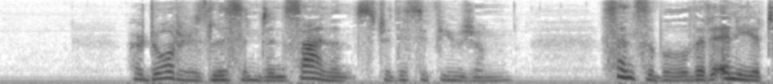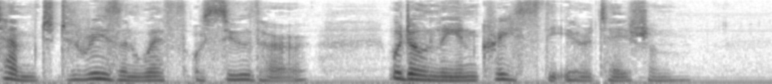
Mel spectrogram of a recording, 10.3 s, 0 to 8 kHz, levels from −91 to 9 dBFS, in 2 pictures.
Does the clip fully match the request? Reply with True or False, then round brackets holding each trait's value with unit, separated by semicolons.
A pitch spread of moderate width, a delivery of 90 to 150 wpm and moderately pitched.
True (3.5 semitones; 135 wpm; 145 Hz)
